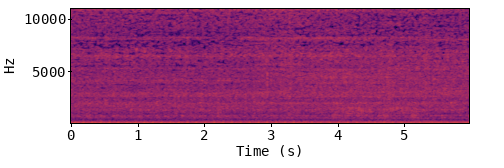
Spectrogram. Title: 330i cold start rough idle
